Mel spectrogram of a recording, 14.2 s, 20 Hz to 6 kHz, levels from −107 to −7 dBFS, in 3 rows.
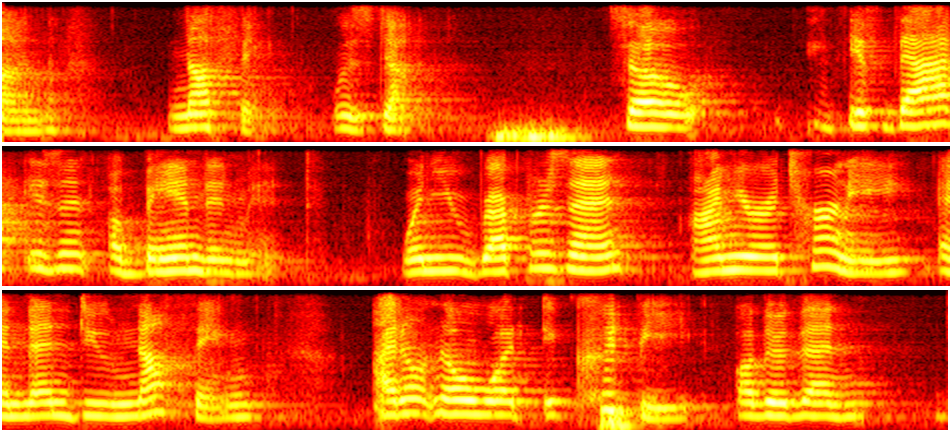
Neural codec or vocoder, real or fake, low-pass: vocoder, 44.1 kHz, 128 mel bands, Pupu-Vocoder; fake; 5.4 kHz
